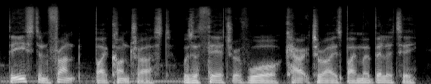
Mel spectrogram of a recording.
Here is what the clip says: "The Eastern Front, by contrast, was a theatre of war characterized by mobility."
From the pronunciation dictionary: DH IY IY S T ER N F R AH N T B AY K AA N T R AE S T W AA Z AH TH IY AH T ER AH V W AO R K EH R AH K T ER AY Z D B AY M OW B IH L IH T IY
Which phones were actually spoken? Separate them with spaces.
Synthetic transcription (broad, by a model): DH IY IY S T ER N F R AH N T B AY K AA N T R AE S T W AA Z AH TH IY AH T ER AH V W AO K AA R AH K T ER AY Z B AY M OW B IH L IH T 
